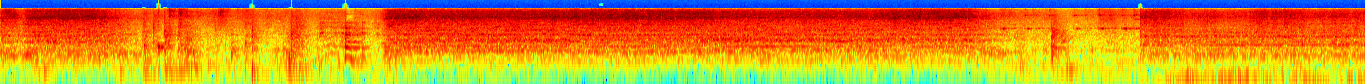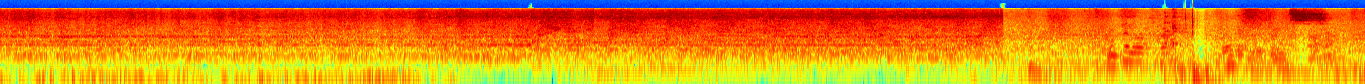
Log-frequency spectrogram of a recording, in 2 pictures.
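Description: Handheld hair dryer blowing hair dry against a brush: it starts about four seconds in, runs steadily with a short dip about ten seconds in, and stops shortly before the end.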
